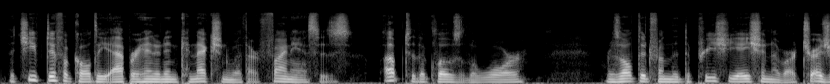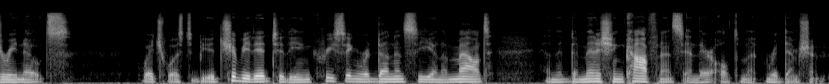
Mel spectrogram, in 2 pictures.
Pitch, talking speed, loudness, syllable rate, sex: 120 Hz, 155 wpm, -19 LUFS, 5.8 syllables/s, male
